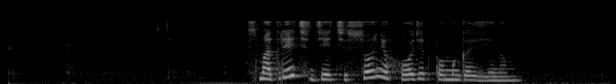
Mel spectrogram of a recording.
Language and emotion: Russian, neutral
